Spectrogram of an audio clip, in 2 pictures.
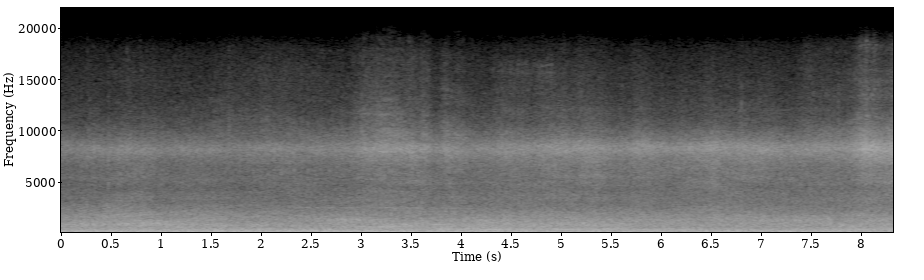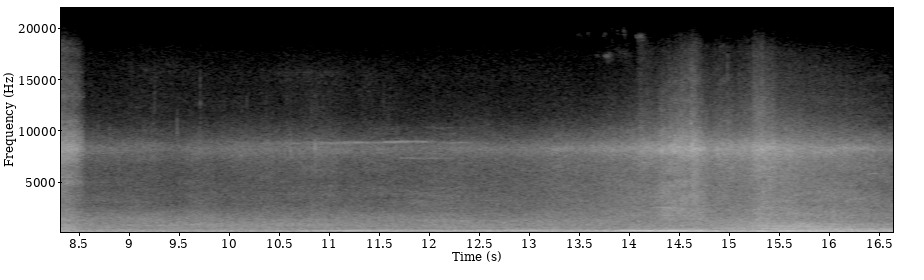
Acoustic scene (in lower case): street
